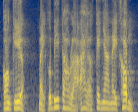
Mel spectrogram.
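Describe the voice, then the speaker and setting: A man reading an audiobook, voicing a fierce old woman who scolds harshly and shouts. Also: a little high, a little fast, pitched above the performer's own voice, natural voice. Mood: furious scolding. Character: fierce old woman, the family's stern aunt. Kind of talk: audiobook character voice.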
